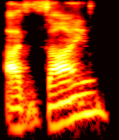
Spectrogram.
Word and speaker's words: assignments: how is it pronounced is pronounced this way um assignments without the g assignments choose assignments right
